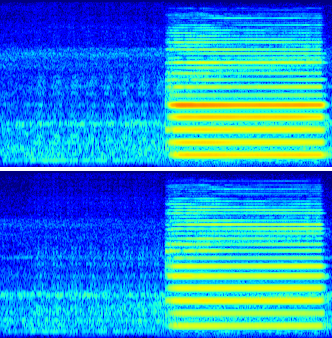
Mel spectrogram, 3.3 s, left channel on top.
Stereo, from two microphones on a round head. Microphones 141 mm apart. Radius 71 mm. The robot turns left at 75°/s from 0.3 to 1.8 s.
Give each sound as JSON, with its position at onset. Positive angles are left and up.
{"t": 1.6, "sound": "a violin", "side_deg": -20, "distance_m": 0.5}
